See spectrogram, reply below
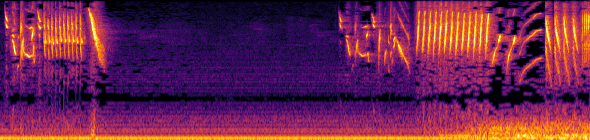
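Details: Goldfinch (Noir) in flawless khalwi song: a quick twittering phrase with a buzzy trill and downslur, a long silence, then resumed bursts of tinkling notes, fast repeated trills and rising whistled slurs.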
